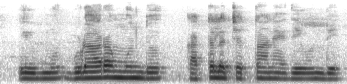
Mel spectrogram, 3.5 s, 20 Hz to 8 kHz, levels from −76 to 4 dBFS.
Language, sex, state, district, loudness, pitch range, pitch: Telugu, male, Telangana, Komaram Bheem, -16 LUFS, 150-165 Hz, 155 Hz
